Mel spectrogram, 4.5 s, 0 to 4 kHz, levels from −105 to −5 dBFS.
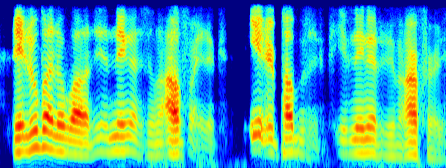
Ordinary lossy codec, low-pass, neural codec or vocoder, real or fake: none; 3.6 kHz; codec, 16 kHz in and 24 kHz out, 0.4 kbps, LongCat-Audio-Codec, four codebook decoder; fake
